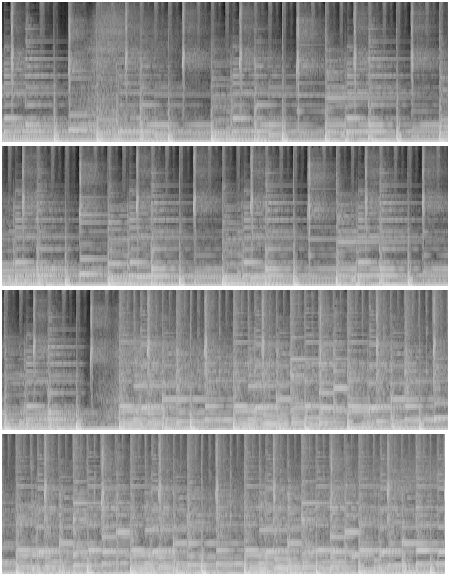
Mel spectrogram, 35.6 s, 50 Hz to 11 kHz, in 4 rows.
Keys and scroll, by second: 2.6 space, 24.5 space.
